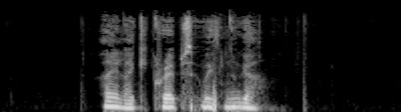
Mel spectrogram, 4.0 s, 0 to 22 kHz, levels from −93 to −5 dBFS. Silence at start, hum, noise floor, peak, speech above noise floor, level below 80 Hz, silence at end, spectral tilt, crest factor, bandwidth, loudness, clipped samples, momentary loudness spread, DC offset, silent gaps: 1.05 s; none; -85 dBFS; -8 dBFS; 60 dB; -48 dBFS; 1.4 s; -5.5 dB/octave; 20 dB; 14.5 kHz; -26 LUFS; under 0.1%; 6 LU; under 0.1%; none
